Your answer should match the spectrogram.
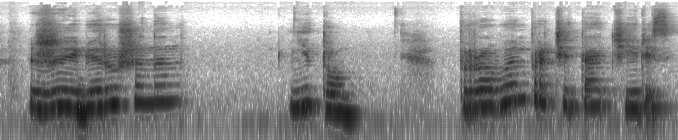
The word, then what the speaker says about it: жіберушінің: Произнесите обычную букву Н. Заметьте, что у вас язык упирается в верхние зубы. Н. Н. А затем пробуйте кончиком языка дотянуться до верхнего неба. И не дотягиваясь до него, произносить снова букву Н обыкновенную.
